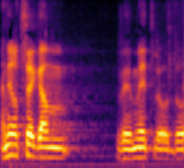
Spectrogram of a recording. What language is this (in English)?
Hebrew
